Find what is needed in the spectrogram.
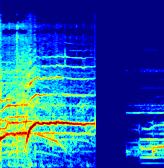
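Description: Several high voices shouting and cheering excitedly at a basketball game, overlapping. The cheering cuts off abruptly about one and a half seconds in, leaving a brief silence.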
